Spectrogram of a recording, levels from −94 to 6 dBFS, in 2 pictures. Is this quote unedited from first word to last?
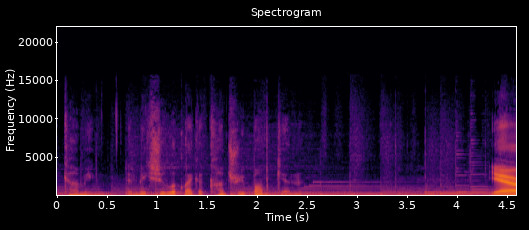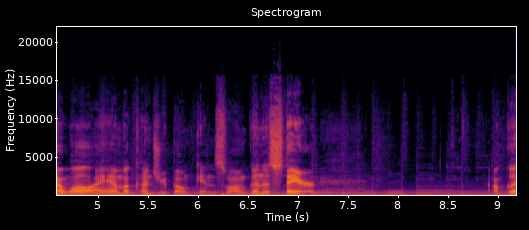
yes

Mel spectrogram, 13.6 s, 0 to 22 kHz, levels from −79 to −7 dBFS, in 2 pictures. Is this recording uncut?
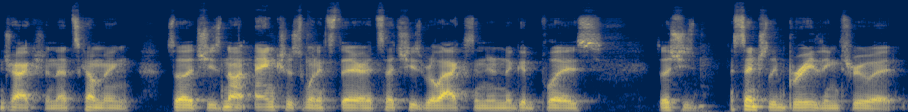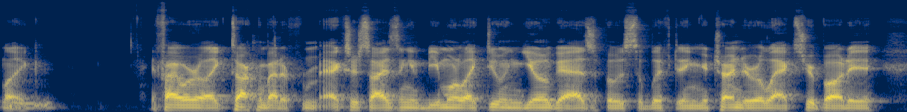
yes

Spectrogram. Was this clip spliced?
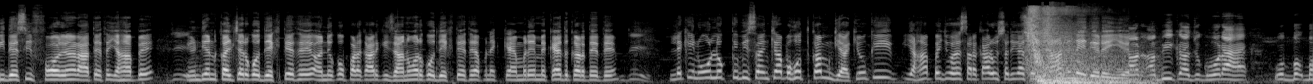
yes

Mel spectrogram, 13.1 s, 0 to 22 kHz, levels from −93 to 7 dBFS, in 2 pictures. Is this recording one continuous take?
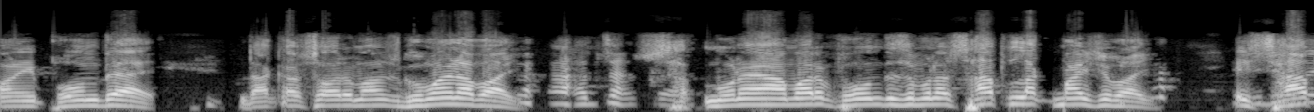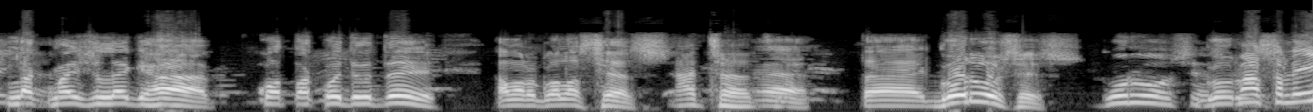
yes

